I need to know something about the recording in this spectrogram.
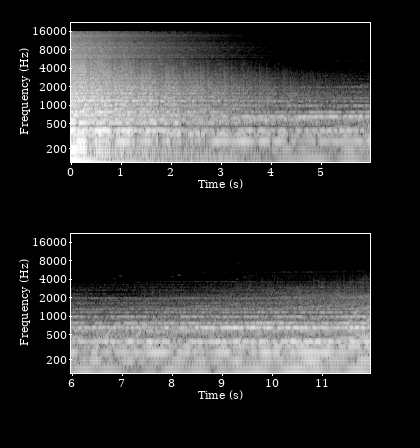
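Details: Soft ambient music with sustained, slowly fading tones plays alone, with no animal sound heard.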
